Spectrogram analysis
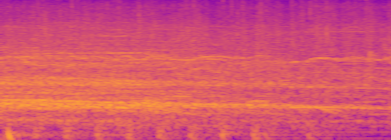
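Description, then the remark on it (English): A large concert crowd roars and claps continuously as a bass guitarist is introduced on stage, a dense wash of applause and cheering with scattered whistles and whoops, steady and loud throughout with no pauses. “Are you people in the back ain't clapping?”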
